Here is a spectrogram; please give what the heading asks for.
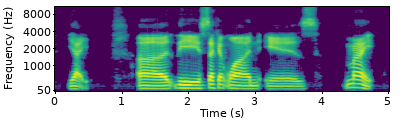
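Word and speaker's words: ใหญ่: Anyway, so the first one is yai, as in big, so low tone, yai.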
